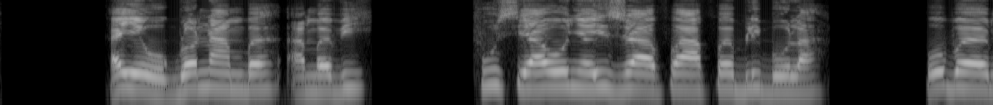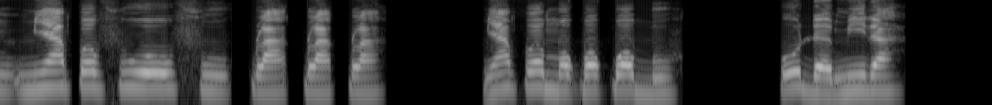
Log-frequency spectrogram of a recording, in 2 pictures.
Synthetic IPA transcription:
e˦jɛ˦wo˨ɡ͡blɔ˦nã˦mbɛ˦a̰˨mɛ̃˨vi˦ | ɸu˦si˨a˨wo˦ɲɛ̃˦i˦s̬ɾa˦e˨lɸɛ˦a˨ɸɛ˦bli˦bo˨la˦ | wo˦bɛ˦mĩ˦a˦ɸɛ˦ɸu˦wo˦ɸu˦k͡pla˦k͡pla˦k͡pla˦ | mĩ˦a˨ɸɛ˦mɔ̃˨k͡pɔ˦k͡pɔ˦bu˨ | wo˦ɖɛ˨mĩ˦ɖa˦

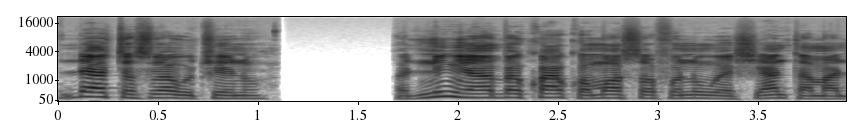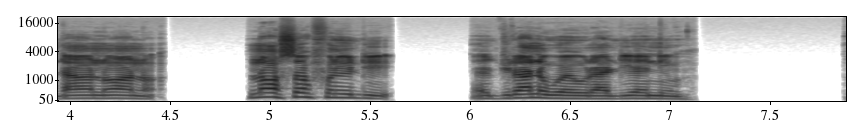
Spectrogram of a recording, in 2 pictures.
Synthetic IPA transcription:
dɛ˦ɛ˦tʰɔ˨sʊ˦a˦wɔ˨t͡ɕᶣɛ˦nʊ̃˦ | ɔ˨dɪ˨nʊ̃˦ɲĩ˨nãː˨˦bɛ˦kʰɔ˦a˦kʰɔ˨mã˦ɔ˨sɔ˦fʊ˦nʊ̃˦wɔ˨æ˨ɕi˨a˦n̩˦tʰã˨mã˨dã˦nnʊ̃˦a˦nʊ̰̃˨ | nã˦ɔ˨sɔ˦fʊ˦nʊ̃˦di˨ | æ˨d͡ʑᶣu˨ɾa˦nʊ̃˨wɔ˨æ˨wu˨ɾa˨dɪ˦æ˦nĩ˦m

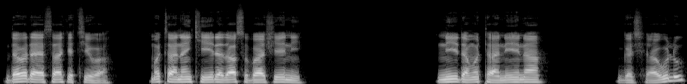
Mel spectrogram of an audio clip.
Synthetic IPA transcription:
da˦wda˨jaː˦saː˦kʲe˨t͡ʃeː˦˨waː˨ | mʊ˦taː˨nɛ˦ŋkʲeː˨ji˦da˨zaː˦su˨baː˦ʃeː˦neː˨ | niː˦da˨mʊ˦taː˨neː˦na˦ | ɡɐ˨ʃaː˨wʊ˦lu˨

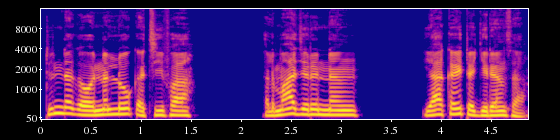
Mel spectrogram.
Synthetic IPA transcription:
tʊ˦ndɐ˨ɡa˨wɐ˦nːɐ˦nloː˦kɐ˨t͡ʃiː˦ɸaː˦ | ʔa˨lmaː˦d͡ʒɪ˨ɾɪ˦nːɐ˦ɲ | jaː˦ka˦jta˨ɡʲɪ˦dɐ˦nsa̰˨ʔ

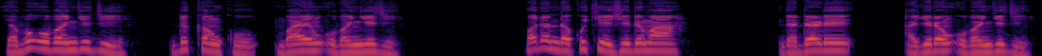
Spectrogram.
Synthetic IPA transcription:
jaː˨bu˦ʔʊ˨bɐ˦ŋɡʲɪ˦d͡ʒiː˨ | dʊ˦kɐ˨ŋkʷu˨baː˦jɐ˦ŋʔʊ˨bɐ˦ŋɡʲɪ˦d͡ʒiː˨ | wɐ˦ɗɐ˨nda˨kʷʊ˦kʲeː˨ʃ̬ɪ˦dɪ˦maː˦ | da˨dɐ˦ɽeː˦ | ʔa˨ɡʲɪ˦dɐ˦ŋʔʊ˨bɐ˦ŋɡʲɪ˦d͡ʒiː˨

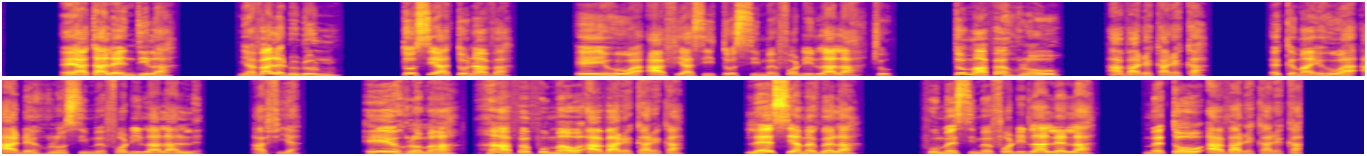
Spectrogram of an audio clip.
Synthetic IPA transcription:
e˦ja˦t̪a˦lɛ˨ŋ̩̃˦d̪i˦la˦ | mĩ˨ã˨va˦lɛ˨ɖo˨ɖo˦nũ˦ | t̪o˦si˦a˨t̪o˦nã˦va˦ | e˦je˦je˨ɦo˦wa˨ʔa˦fi˦a˨si˦t̪o˦si˨mɛ̃˨fɔ˦ɖi˦la˦la˦t͡ʃo˦ | t̪o˦mã˨ɸɛ˦ɦlɔ̃˨wo˦ | a˦va˦ɖɛ˨ka˦ɖɛ˨ka˦ | e˦kɛ˦mã˦je˨ɦo˦wa˨ʔa˦ɖɛ˨ɦlɔ̃˨si˨mɛ̃˨fɔ˦ɖi˦la˦la˦lɛ̰˨ | a̰˨fi˦a˦ | e˦je˦ɦlɔ̃˨mã˦ | hã˦˨ɸɛ˦ɸo˨mã˨wo˦ʔa˦va˦ɖɛ˨ka˦ɖɛ̰˨ka˦ | le˨e˦si˨˦a˨mɛ̃˨ɡ͡bɛ˦la˦ | ɸo˨mɛ̃˨si˨mɛ̃˨fɔ˦ɖi˦la˦lɛ˨la˦ | mɛ̃˨t̪ɔ˦wo˦ʔa˦va˦ɖɛ˨ka˦ɖɛ̰˨ka˦

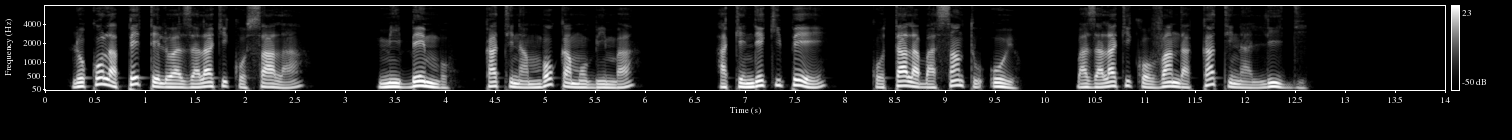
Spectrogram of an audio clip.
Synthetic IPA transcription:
lo˨ko˦la˨pe˦te˨lo˨a˨za˨la˦ki˦ko˨sa˦la˨ | mi˨be˦mbo˨ | ka˦ti˨na˨mbo˦ka˨mo˨bi˨mba˨ | a˨kɛ˨ndɛ˦ki˦pe˦ | ko˨ta˦la˨ba˨sã˦ntu˨o˦jo˨ | ba˨za˨la˦ki˦ko˨va˦nda˨ka˦ti˨na˨li˦di˨

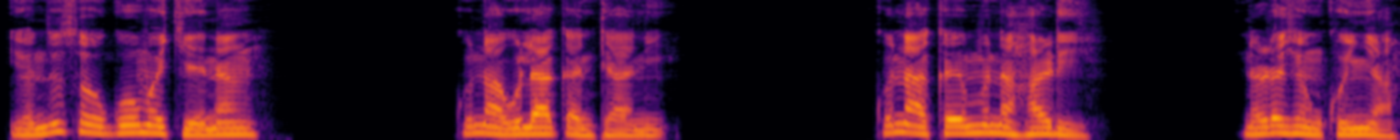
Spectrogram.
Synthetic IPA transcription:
jɐ˨nzu˦soː˦˨ɡʷoː˦ma˨kʲeː˨nɐ˦ŋ | kʷʊ˦naː˨wʊ˦laː˦kʼɐ˨ntaː˦niː˦ | kʷʊ˦naː˨ka˦jmʊ˦na˨ɦa˦ɽiː˨ | na˦ɽɐ˦ʃ̬ɪ˨ŋkʷʊ˦ɲjaː˨

